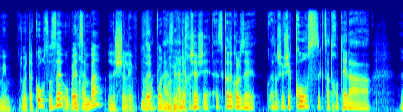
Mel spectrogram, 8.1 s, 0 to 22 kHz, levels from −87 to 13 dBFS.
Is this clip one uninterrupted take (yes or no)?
no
